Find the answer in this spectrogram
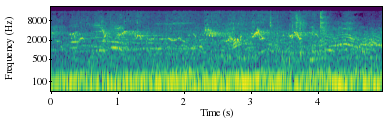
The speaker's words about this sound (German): Draussen ist Sommer und die Vögel pfeifen und die Kinder sind am Spielen.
